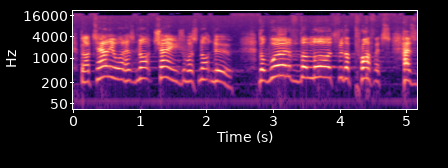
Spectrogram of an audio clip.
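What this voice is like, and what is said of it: British accent. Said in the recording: “I'm speaking to you in a British accent”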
